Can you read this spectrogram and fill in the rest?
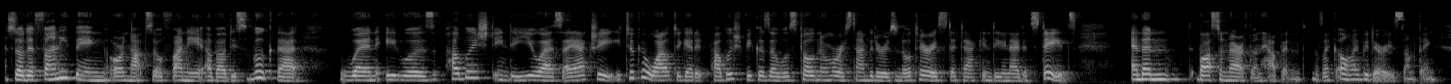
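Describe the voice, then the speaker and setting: A woman's voice: medium pitch, a little fast. A middle-aged woman from Israel with an Israeli accent, giving conversational, explanatory answers as an expert interview guest. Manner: explanatory, advising. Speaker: guest expert, trauma therapist.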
